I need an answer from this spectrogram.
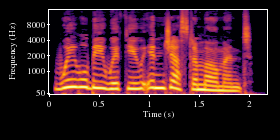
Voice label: Telephone prompt: We will be with you in just a moment, Recorded Voice; Pre-recorded telephone on-hold message.; Recorded Voice Sound Effects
